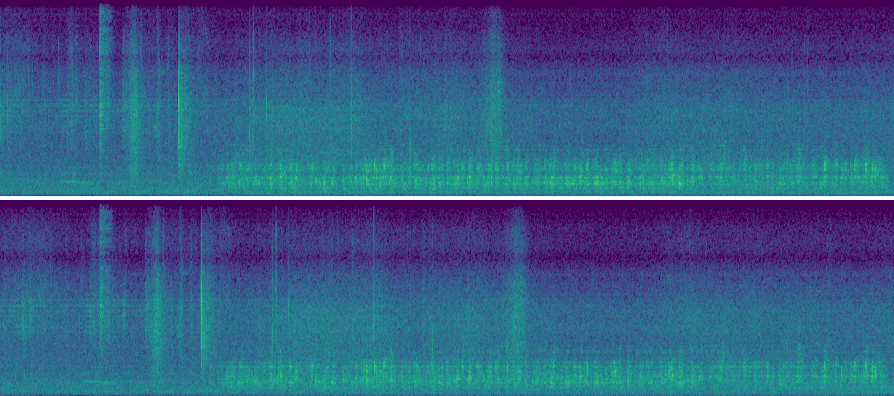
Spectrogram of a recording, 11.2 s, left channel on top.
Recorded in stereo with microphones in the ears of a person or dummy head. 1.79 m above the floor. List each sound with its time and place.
1.2 s a dropped coin: 30° left (ahead or behind), 1.3 m
2.6 s boiling: 5° right (ahead or behind), 1.7 m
